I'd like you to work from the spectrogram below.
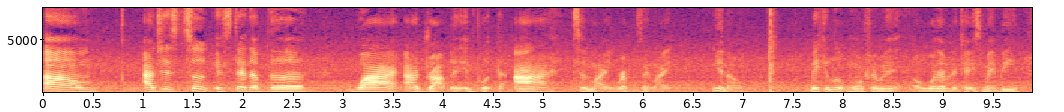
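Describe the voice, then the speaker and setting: With a Southern US accent, a woman talks at a moderate pace, leaving long, frequent pauses. Audible room echo and noticeable background noise fill the recording. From US South, rural North Carolina. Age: 20s. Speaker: author and vlogger. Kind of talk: casual vlog talk.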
